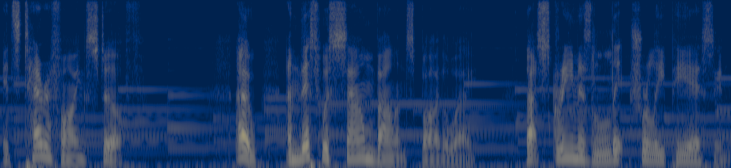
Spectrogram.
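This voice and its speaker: A man's voice: a little high, wildly swooping pitch, measured pace, a little mellow, soft background music. A young adult man giving review commentary on films. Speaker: guest reviewer.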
